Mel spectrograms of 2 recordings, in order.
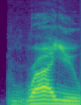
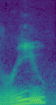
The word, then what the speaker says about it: Ryu: It just We've always growing up Rayu was what we thought it was, but it's supposed is Ryu. I Yeah, I think it's pronounced Rio.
